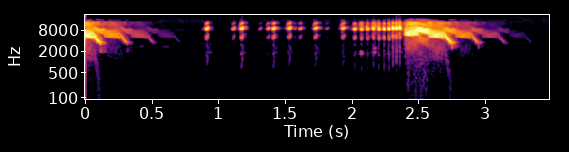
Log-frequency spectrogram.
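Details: Blue-black grassquit (Volatinia jacarina) song: a high, thin descending buzz, then a run of quick ticks that speed up into a loud, explosive buzzy phrase that falls away.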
